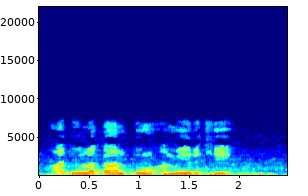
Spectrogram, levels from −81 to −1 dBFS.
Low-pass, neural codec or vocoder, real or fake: 7.2 kHz; none; real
